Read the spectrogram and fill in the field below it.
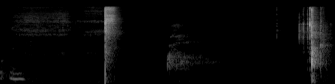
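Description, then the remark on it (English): A drink can is opened: a steady high hiss of fizz, then a sharp metallic crack, a brief softer hiss, and a second loud snap. No one speaks. “Oh my God, the fizz.”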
